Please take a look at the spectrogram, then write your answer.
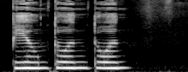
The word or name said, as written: Bing Dwen Dwen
